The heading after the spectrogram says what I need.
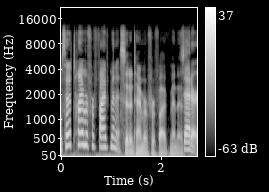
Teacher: But let's see if we can make it flow just a bit more naturally, like how native speakers might say it quickly. That little connection between set and a. It should be really fast, almost like one sound.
